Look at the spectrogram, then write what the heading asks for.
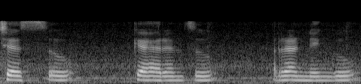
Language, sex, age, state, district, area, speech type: Telugu, female, 45-60, Andhra Pradesh, N T Rama Rao, urban, spontaneous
